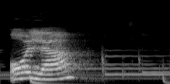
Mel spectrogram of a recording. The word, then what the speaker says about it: hola: Si pronunciaste hola, huevo, hermano, alcohol. Bueno, felicitaciones, todo bien. La H en español no tiene un sonido, es muda. No importa dónde esté posicionada, simplemente no se pronuncia, excepto cuando hay una C delante de la H.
